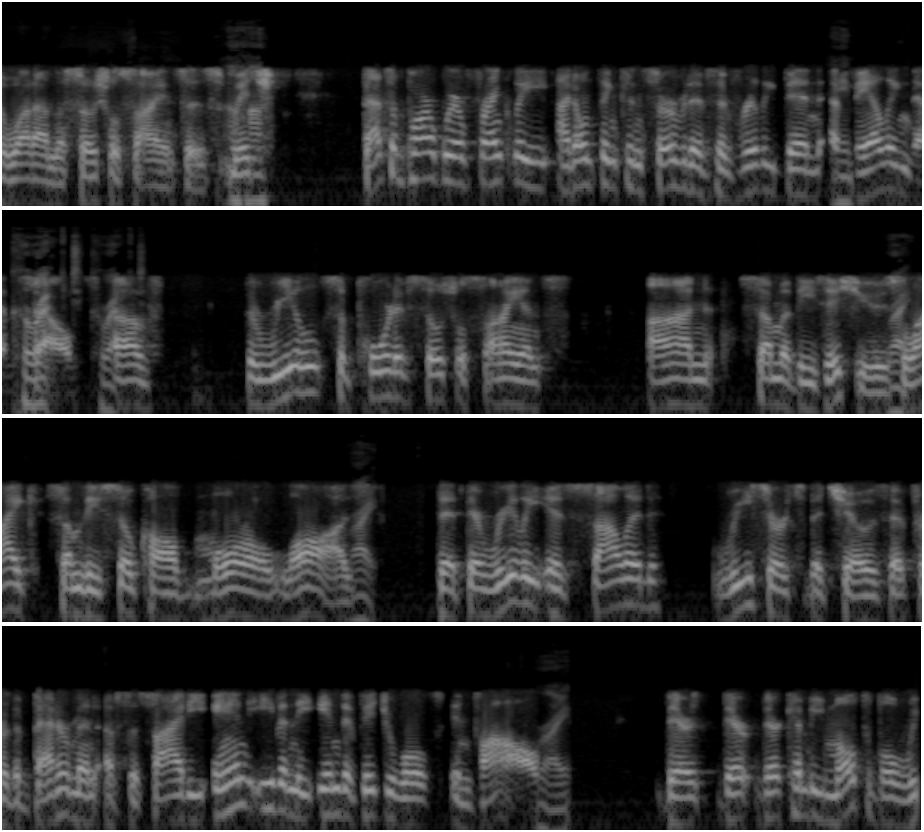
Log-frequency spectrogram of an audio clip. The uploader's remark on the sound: joins the show by phone from a conference at Washington, D.C.'s American Enterprise Institute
